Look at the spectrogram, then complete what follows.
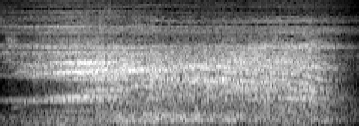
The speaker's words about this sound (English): Whittington's neck is slashed open, and we hear the first official reuse of the Howie scream.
